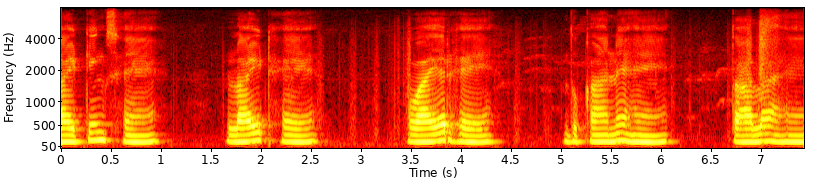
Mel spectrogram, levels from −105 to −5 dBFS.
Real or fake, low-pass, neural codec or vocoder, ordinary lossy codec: real; none; none; none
